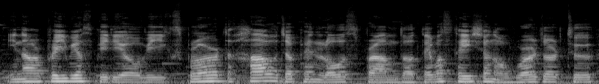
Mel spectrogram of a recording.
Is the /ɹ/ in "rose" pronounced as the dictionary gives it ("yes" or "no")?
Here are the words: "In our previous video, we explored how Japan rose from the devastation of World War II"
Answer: no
